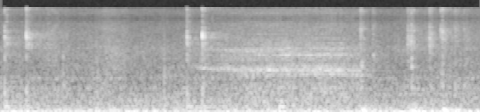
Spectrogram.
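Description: Rapid keyboard typing on a computer during a vector graphics software lesson, a quiet, steady stream of light plastic key clicks with no talk.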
